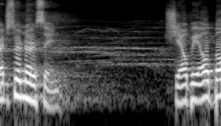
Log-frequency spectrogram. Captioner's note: cheering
